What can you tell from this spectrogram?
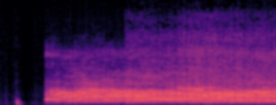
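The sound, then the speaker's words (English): A brief low thump, then a large crowd abruptly bursts into sustained, loud cheering and shouting that holds steady with a dense roar of many voices. “You get all booze. Yeah. The crowd was entertained.”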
